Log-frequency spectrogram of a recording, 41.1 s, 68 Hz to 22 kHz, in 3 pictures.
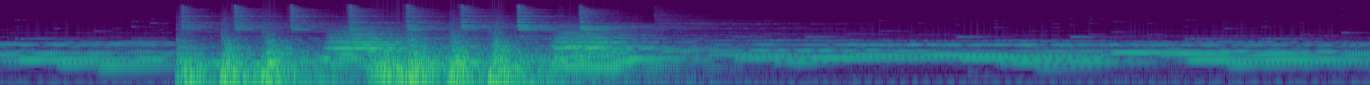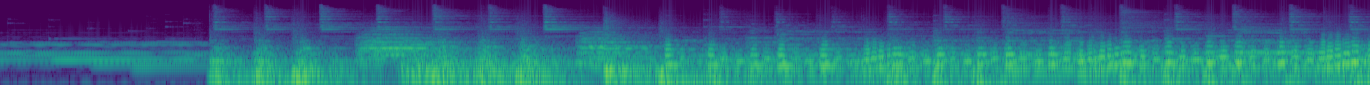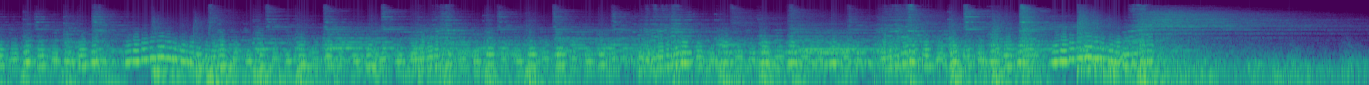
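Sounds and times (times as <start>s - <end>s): brass band playing: 1.8s - 6.8s, 16.2s - 41.0s
sharp percussion accents: 1.8s - 6.8s, 15.8s - 41.0s.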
